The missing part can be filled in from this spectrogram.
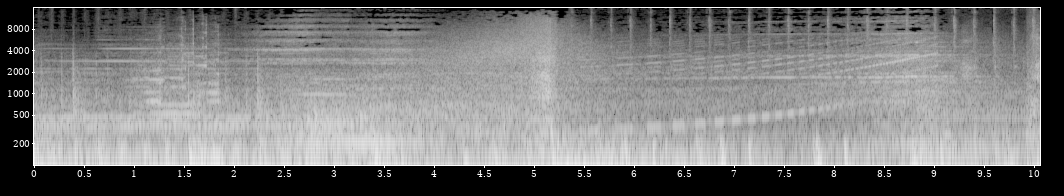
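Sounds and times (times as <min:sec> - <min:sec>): deep pulsing rumble: 0:00.1 - 0:10.0
rising whine of tones: 0:00.3 - 0:09.2.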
